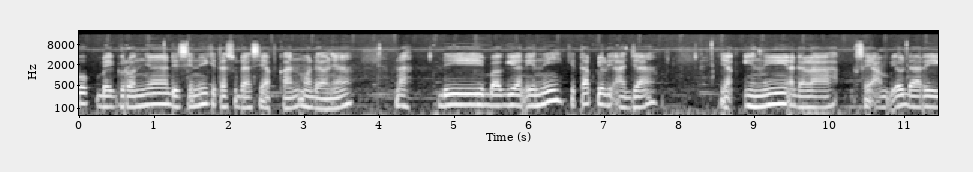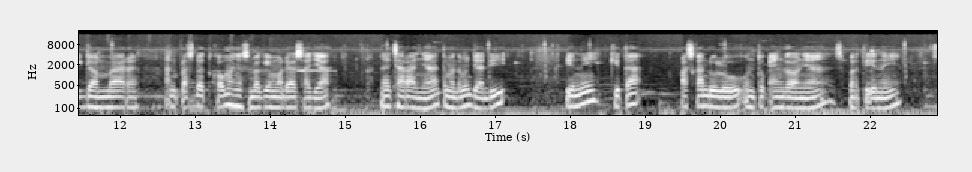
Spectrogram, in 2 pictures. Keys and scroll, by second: 9.2 alt+Tab, 10.8 z, 14.3 typing, 15.5 F10, 17.7 typing, 18.8 v.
